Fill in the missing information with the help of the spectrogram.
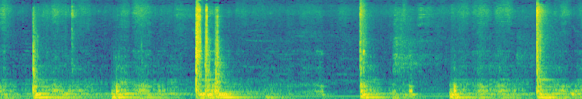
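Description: Rolling pin working an oiled ball of paratha dough on a rolling board: a knock at the start of each stroke, about once a second, each followed by a fading rumble, with a few quick clicks about two and a half seconds in.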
